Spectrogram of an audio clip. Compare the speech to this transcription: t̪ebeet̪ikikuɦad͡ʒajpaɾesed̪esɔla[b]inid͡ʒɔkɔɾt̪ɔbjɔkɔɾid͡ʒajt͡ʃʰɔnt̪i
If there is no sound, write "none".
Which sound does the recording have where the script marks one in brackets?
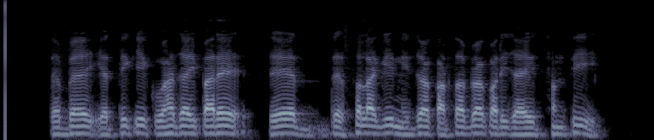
ɡ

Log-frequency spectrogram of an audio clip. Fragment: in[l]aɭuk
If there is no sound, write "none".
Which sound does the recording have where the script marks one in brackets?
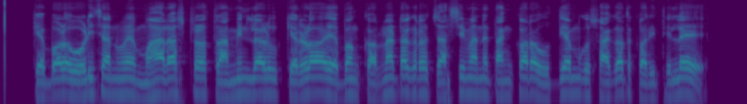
l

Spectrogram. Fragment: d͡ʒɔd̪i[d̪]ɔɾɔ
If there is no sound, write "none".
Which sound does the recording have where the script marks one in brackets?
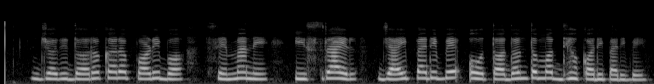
d̪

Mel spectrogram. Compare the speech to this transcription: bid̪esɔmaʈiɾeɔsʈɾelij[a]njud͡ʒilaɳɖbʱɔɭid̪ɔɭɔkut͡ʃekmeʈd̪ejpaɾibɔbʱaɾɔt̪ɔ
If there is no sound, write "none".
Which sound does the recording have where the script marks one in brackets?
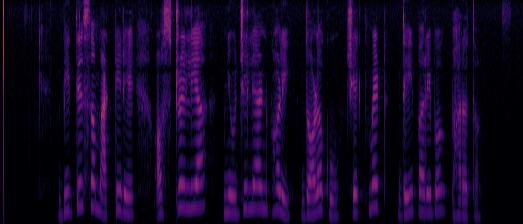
a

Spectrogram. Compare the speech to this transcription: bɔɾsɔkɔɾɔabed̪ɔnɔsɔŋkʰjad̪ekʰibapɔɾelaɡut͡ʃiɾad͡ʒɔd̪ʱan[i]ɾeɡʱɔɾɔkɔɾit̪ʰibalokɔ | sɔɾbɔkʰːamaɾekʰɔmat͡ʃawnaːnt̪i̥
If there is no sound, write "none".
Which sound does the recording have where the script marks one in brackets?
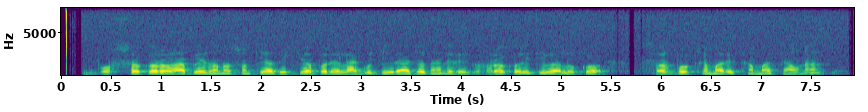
i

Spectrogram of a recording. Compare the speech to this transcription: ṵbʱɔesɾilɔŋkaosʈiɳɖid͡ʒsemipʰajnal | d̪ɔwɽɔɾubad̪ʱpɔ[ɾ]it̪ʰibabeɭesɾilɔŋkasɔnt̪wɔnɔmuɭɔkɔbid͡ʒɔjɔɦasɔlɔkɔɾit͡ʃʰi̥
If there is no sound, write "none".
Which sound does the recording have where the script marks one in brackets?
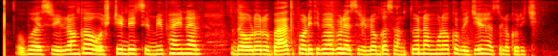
ɽ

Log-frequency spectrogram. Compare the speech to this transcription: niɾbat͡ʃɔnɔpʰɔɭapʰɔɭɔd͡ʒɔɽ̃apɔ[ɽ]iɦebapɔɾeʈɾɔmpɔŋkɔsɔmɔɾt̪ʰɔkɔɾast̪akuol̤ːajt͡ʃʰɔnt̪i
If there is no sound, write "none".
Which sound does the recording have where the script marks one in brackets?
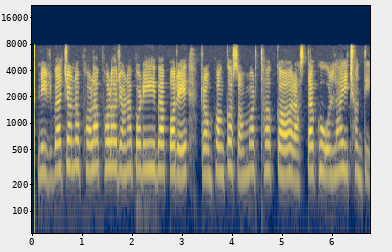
ɽ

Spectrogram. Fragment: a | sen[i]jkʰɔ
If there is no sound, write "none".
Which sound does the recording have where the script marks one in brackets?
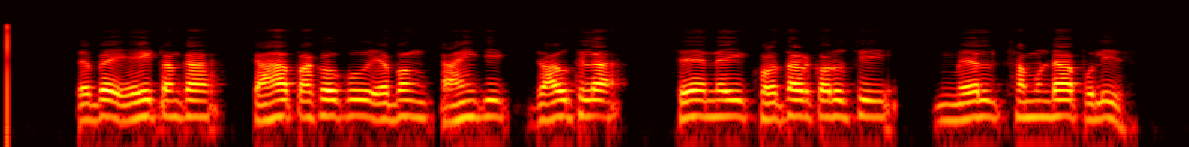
e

